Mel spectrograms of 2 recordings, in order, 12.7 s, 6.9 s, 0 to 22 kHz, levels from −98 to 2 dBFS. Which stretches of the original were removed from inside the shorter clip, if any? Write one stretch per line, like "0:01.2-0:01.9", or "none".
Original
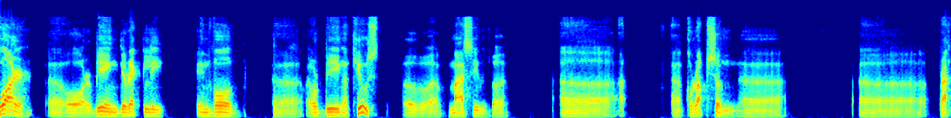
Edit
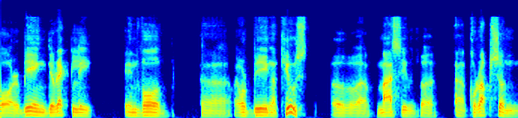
0:06.9-0:08.8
